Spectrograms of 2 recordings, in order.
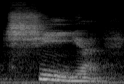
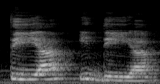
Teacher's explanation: Então, para você que quer neutralizar o sotaque, escolha utilizar os sons africados. Nós chamamos esses sons de africados, quando eu junto o T com o som do CH ou o D com o som do J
